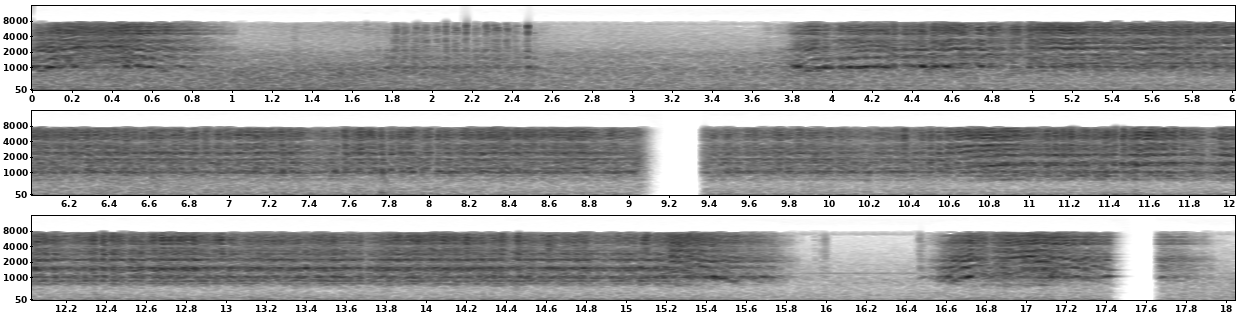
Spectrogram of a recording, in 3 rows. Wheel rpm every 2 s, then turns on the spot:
60, 10, 150, 160, 160, 180, 200, 140, 50.
2-4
